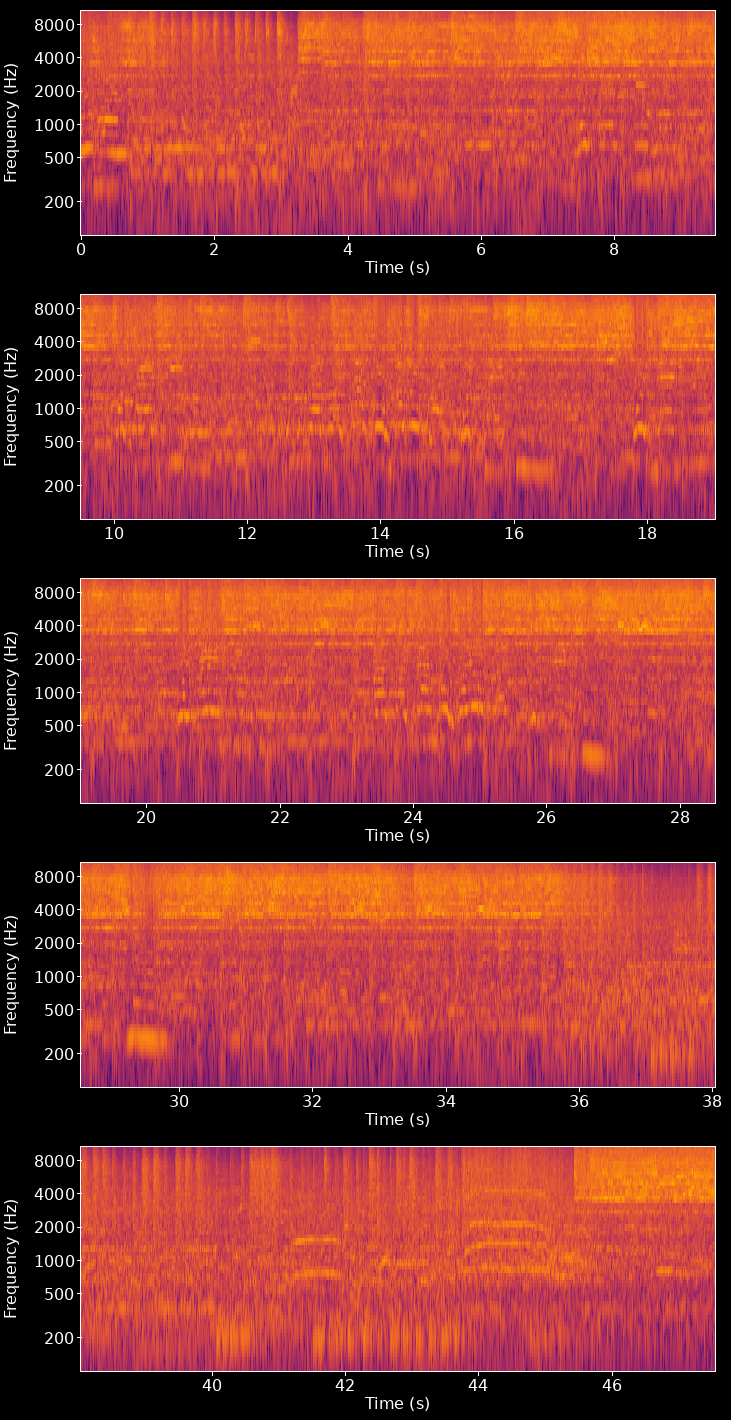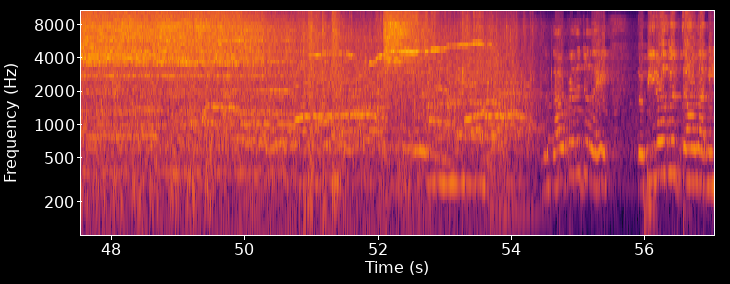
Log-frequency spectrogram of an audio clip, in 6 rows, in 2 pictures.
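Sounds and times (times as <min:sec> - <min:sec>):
rock band playing live: 0:00.0 - 0:57.0.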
